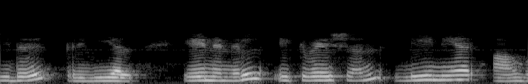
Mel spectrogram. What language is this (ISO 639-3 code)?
tam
